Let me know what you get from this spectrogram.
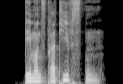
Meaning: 1. superlative degree of demonstrativ 2. inflection of demonstrativ: strong genitive masculine/neuter singular superlative degree
- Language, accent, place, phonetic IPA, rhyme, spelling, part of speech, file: German, Germany, Berlin, [demɔnstʁaˈtiːfstn̩], -iːfstn̩, demonstrativsten, adjective, De-demonstrativsten.ogg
